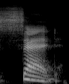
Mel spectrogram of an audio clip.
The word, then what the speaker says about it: said: Ai has the short e sound. So this is said.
